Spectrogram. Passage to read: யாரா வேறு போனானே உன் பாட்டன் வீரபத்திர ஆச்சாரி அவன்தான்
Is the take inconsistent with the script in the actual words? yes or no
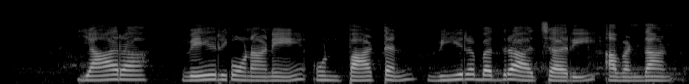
no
